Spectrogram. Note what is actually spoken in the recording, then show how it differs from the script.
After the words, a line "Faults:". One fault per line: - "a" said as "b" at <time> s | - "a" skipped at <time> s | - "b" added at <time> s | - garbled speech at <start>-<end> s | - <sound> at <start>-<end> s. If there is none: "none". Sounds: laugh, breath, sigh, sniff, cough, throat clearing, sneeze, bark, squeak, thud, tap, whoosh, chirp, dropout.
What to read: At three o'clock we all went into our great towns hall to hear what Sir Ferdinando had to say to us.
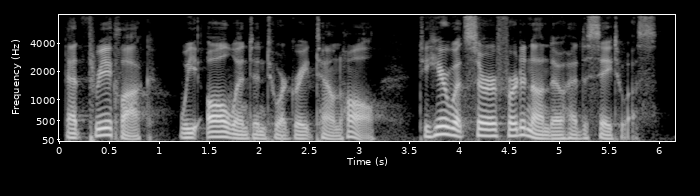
At three o'clock we all went into our great town hall to hear what Sir Ferdinando had to say to us.
Faults:
- "towns" said as "town" at 2.6 s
